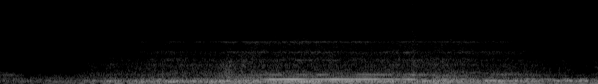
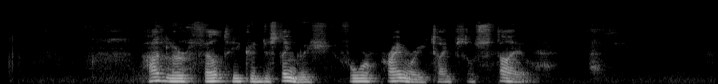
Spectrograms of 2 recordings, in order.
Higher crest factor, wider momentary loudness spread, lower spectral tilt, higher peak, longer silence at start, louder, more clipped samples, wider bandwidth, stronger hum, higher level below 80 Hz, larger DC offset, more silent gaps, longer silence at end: about the same, 16 dB vs 20 dB; first, 20 LU vs 13 LU; first, -10 dB/octave vs -7 dB/octave; second, -22 dBFS vs -10 dBFS; second, 0 s vs 1.45 s; second, -38 LUFS vs -29 LUFS; neither; first, 13.5 kHz vs 7.8 kHz; neither; first, -46 dBFS vs -64 dBFS; neither; neither; second, 0 s vs 1.2 s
